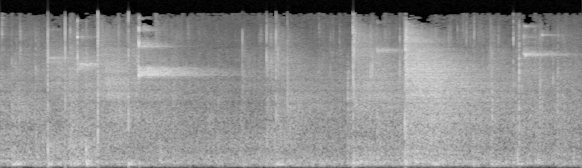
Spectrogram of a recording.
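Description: Futsal balls being kicked and bouncing on a sports-hall floor in scattered thuds, with a few brief high squeaks of shoes on the court.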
